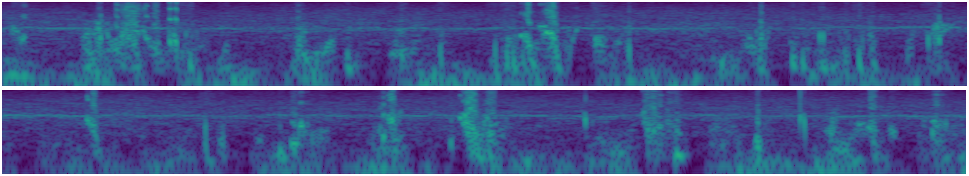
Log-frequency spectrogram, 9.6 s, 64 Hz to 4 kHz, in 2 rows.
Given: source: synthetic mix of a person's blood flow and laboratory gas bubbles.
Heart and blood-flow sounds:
Doppler ultrasound of blood flow; precordium
0.04-0.14 s: bubbles
0.43-0.99 s: bubbles
1.07-1.16 s: bubbles
1.44-1.53 s: bubbles
1.70-1.78 s: bubbles
1.96-2.05 s: bubbles
2.16-2.25 s: bubbles
2.42-2.89 s: bubbles
2.94-3.18 s: bubbles
3.70-3.85 s: bubbles
3.92-4.39 s: bubbles
4.51-4.76 s: bubbles
5.22-5.35 s: bubbles
5.80-5.98 s: bubbles
6.04-6.47 s: bubbles
6.69-6.83 s: bubbles
7.02-7.36 s: bubbles
7.70-7.78 s: bubbles
8.01-8.27 s: bubbles
8.55-8.66 s: bubbles
8.81-8.88 s: bubbles
9.12-9.31 s: bubbles
9.41-9.59 s: bubbles
From the record:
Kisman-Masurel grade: 243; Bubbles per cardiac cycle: several, 3 to 8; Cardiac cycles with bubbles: 100%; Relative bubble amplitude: loud (0.450 to 0.775); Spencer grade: 3 (all of the cardiac periods contain showers or single bubble signals, but not dominating or overriding the cardiac motion signals); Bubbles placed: anywhere in the cardiac cycle

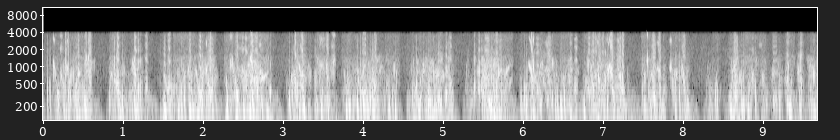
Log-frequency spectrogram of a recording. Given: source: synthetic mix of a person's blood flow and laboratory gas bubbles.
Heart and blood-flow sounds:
Doppler ultrasound of blood flow; precordium
0.00-0.66 s: bubbles
0.80-1.34 s: bubbles
1.46-2.19 s: bubbles
2.25-2.88 s: bubbles
3.02-3.67 s: bubbles
3.73-4.46 s: bubbles
4.53-5.15 s: bubbles
5.35-5.88 s: bubbles
5.95-7.33 s: bubbles
7.46-8.09 s: bubbles
8.36-8.46 s: bubbles
8.55-9.69 s: bubbles
From the record:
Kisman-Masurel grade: 444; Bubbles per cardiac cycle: continuous sound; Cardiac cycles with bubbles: 100%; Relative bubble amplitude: maximal (0.775 to 0.999); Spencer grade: 4 (maximum detectable bubble signal sounding continuously throughout systole and diastole of every cardiac period, and overriding the amplitude of the normal cardiac signals); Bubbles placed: anywhere in the cardiac cycle

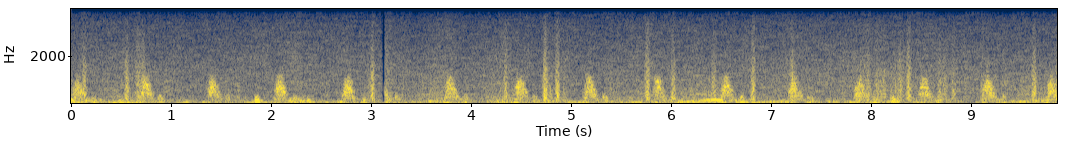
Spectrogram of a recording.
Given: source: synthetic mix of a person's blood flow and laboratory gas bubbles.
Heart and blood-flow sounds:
Doppler ultrasound of blood flow; subclavian vein
no bubbles
From the record:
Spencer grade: 0 (complete lack of bubble signals)

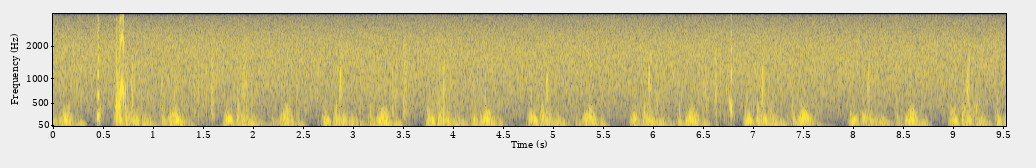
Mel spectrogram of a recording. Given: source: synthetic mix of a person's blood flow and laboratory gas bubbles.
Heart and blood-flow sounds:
Doppler ultrasound of blood flow; precordium
0.42-0.53 s: bubbles
0.59-0.78 s: bubbles
6.73-6.83 s: bubbles
From the record:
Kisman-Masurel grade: 123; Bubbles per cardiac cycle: 1 to 2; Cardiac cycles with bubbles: 10 to 50%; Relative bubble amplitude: loud (0.450 to 0.775); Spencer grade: 2 (many but less than half of the cardiac periods contain bubble signals, singularly or in groups); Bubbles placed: anywhere in the cardiac cycle

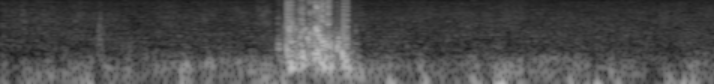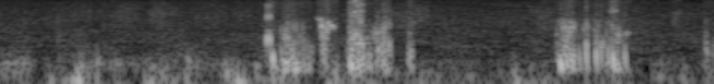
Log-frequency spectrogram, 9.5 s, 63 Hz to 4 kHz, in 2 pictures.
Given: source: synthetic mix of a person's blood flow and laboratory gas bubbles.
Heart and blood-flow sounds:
Doppler ultrasound of blood flow; subclavian vein
1.83-2.41 s: bubbles
6.51-7.03 s: bubbles
7.07-7.39 s: bubbles
7.47-7.54 s: bubbles
8.46-8.97 s: bubbles
9.45-9.53 s: bubbles
From the record:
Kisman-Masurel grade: 223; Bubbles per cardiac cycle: several, 3 to 8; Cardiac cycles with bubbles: 10 to 50%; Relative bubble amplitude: loud (0.450 to 0.775); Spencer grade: 2 (many but less than half of the cardiac periods contain bubble signals, singularly or in groups); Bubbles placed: anywhere in the cardiac cycle

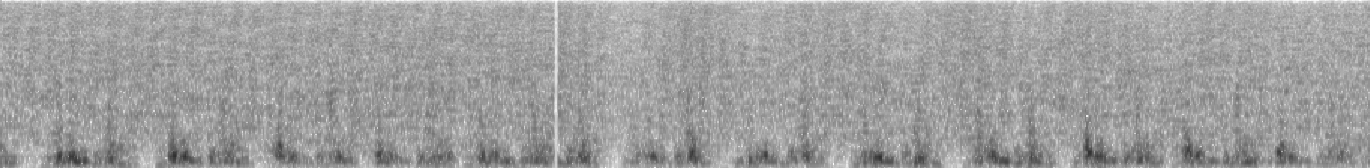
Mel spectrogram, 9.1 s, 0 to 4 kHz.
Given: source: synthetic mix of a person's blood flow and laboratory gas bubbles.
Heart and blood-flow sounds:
Doppler ultrasound of blood flow; precordium
no bubbles
From the record:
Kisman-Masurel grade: 000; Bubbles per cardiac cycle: 0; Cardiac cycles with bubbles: 0%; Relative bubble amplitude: no bubbles discernible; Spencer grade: 0 (complete lack of bubble signals)

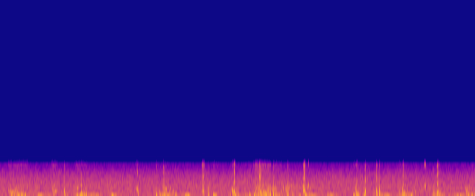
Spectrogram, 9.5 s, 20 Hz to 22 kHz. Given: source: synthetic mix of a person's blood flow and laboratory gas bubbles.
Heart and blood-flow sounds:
Doppler ultrasound of blood flow; precordium
0.17-0.56 s: bubbles
1.02-1.18 s: bubbles
1.25-1.35 s: bubbles
1.50-1.77 s: bubbles
2.70-2.81 s: bubbles
3.09-3.56 s: bubbles
4.02-4.11 s: bubbles
4.14-4.38 s: bubbles
4.61-4.78 s: bubbles
4.88-5.02 s: bubbles
5.05-6.27 s: bubbles
7.05-7.22 s: bubbles
7.25-7.35 s: bubbles
7.50-7.66 s: bubbles
7.95-8.33 s: bubbles
8.48-8.53 s: bubbles
8.62-8.92 s: bubbles
9.29-9.52 s: bubbles
From the record:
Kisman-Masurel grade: 243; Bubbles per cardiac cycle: several, 3 to 8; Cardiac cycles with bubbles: 100%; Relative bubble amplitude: loud (0.450 to 0.775); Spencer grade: 3 (all of the cardiac periods contain showers or single bubble signals, but not dominating or overriding the cardiac motion signals); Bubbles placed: anywhere in the cardiac cycle

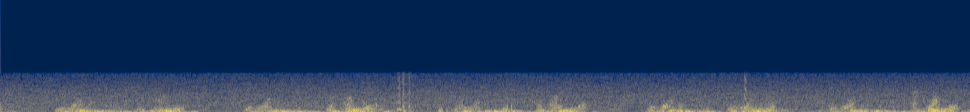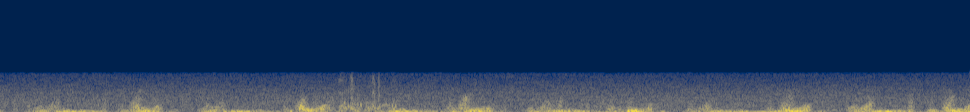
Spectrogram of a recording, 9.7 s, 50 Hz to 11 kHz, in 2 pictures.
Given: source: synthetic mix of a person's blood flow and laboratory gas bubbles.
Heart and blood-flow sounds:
Doppler ultrasound of blood flow; precordium
1.71-2.29 s: bubbles
2.47-2.60 s: bubbles
3.63-3.96 s: bubbles
4.07-4.23 s: bubbles
6.50-6.92 s: bubbles
From the record:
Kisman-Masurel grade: 221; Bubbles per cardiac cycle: several, 3 to 8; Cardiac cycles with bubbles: 10 to 50%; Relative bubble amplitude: barely perceptible (0.100 to 0.250); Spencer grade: 2 (many but less than half of the cardiac periods contain bubble signals, singularly or in groups); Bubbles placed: anywhere in the cardiac cycle

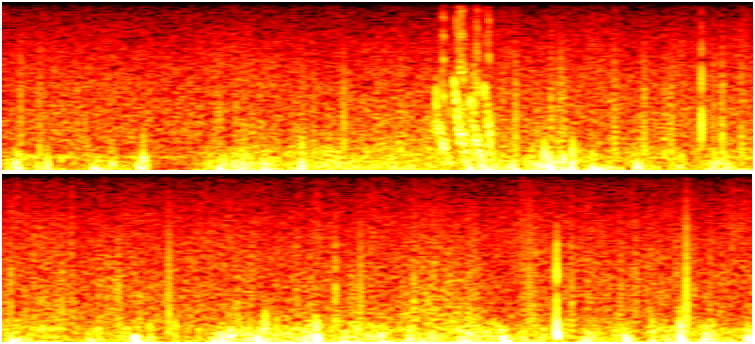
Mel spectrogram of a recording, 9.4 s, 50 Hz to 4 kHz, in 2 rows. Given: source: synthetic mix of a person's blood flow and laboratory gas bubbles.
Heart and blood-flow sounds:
Doppler ultrasound of blood flow; subclavian vein
2.68-3.08 s: bubbles
From the record:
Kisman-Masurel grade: 111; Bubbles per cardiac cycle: 1 to 2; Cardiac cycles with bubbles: 1 to 10%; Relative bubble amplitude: barely perceptible (0.100 to 0.250); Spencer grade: 1 (occasional bubble signal discernible with the cardiac motion signal, with majority of cardiac periods free of bubbles); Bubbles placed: anywhere in the cardiac cycle

